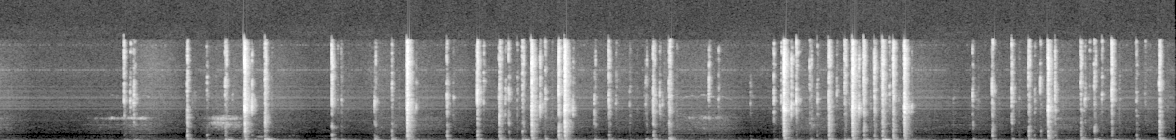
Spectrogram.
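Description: Typing on a computer keyboard: faint, quick, irregular key clicks in bursts with short pauses between them, starting about a second and a half in.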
